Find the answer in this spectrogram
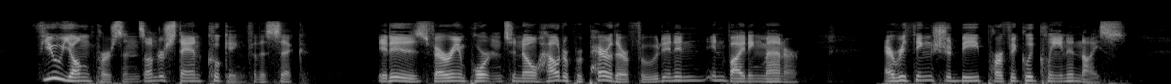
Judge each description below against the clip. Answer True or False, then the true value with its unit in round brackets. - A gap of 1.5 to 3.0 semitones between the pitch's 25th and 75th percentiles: False (4.4 semitones)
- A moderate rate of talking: True (160 wpm)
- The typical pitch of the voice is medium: True (155 Hz)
